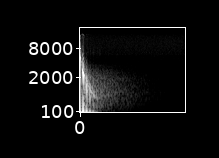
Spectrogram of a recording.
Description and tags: MOOG BASS SPACE ECHO C
moog minitaur bass roland space echo
bass, echo, minitaur, moog, roland, space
